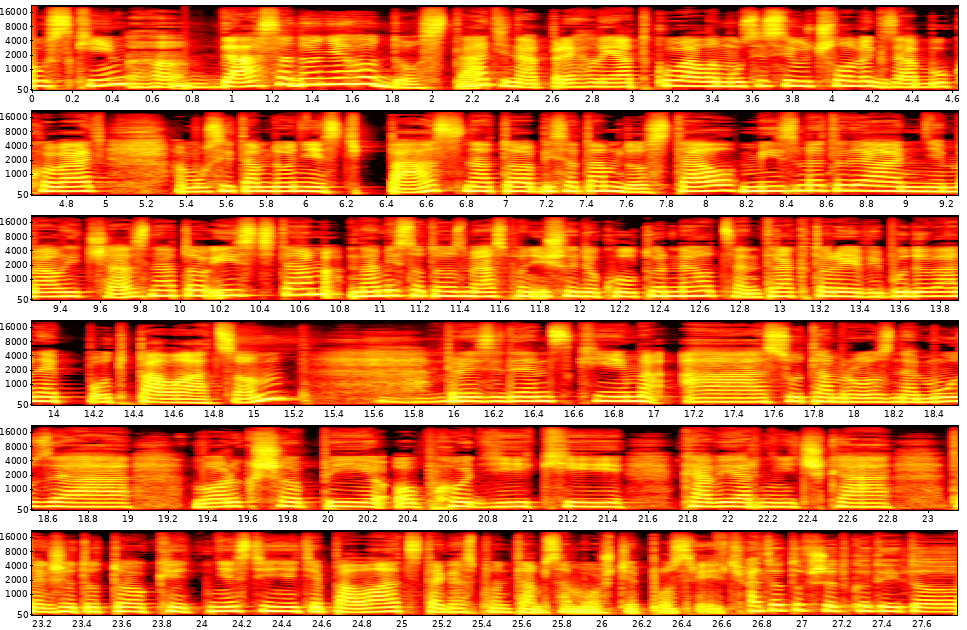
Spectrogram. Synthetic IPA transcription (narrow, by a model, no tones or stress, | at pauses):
skiːmɦd̪aːsad̪ɔɲɛɦɔd̪ɔst̪a̰ɟnapɾɛɦlɪat̪kualɛmusiːsijut͡ʃlɔʋɛɡzabukʰɔʋacamusiːt̪amd̪ɔɲɪɛscpaznat̪ɔabisat̪amd̪ɔst̪almizmɛt̪ɛd̪aɲɛmalit͡ʃaznat̪ɔʔiːsct̪amnamɪɛst̪ɔt̪ɔɦɔzmɛaspɔɲiʃlid̪ɔkult̪uːɾnɛɦɔt͡sɛnt̪ɾakt̪ɔɾɛːjɛʋibud̪ɔʋanɛːpɔt̪palaːt͡sɔm | pɾɛzid̪ɛnt̪skʰiːmʔasuːt̪amɾʊɔznɛmuzɛaʋɔɾkʃɔpiʔɔpxɔɟiːkʰikaʋiaɾɲit͡ʃkat̪aɡʒɛt̪ɔt̪ɔkɛɟɲɛsciɦɲɛcɛpalaːt͡st̪aɡaspɔɲt̪amsamʊɔ̰ʒcɛpɔ̰zɾɪɛ̰cat̪ɔt̪ɔfʃɛt̪kɔt̪ɛt̪ɔ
